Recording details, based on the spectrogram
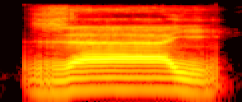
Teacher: Huruf yang merupakan huruf shafir karena keluarnya dari ujung lidah dengan pangkal atau gusi gigi seri bawah. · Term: huruf zai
